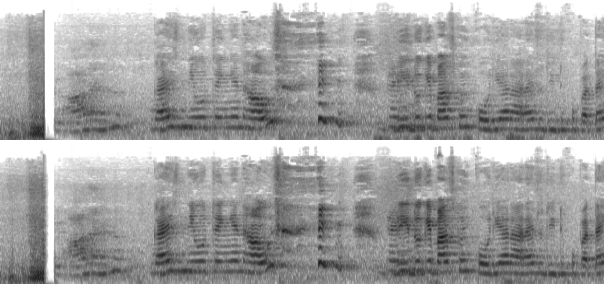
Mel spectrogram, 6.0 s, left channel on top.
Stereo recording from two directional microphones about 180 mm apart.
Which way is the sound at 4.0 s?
10° left (ahead or behind).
